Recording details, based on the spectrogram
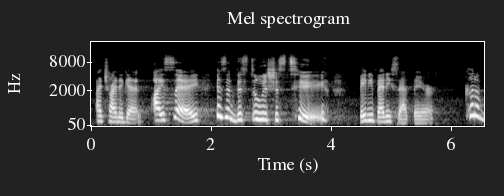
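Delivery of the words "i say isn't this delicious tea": proper lady voice. Acted. Retrying the proper tea talk.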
